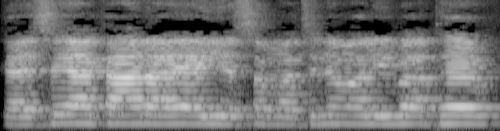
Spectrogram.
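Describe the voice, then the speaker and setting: A high-voiced man leads a patient spelling lesson at an unhurried pace. He keeps checking that his learner is following and asks them questions along the way. His voice sits a little back from the mic in an echoey room. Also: completely flat delivery, sharp tone, far from the mic. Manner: patient, keeps asking "ठीक है ना" and quizzing the learner. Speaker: Urdu teacher. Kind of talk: slow spelling lesson at a whiteboard. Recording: roomy echo, voice a little off-mic.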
